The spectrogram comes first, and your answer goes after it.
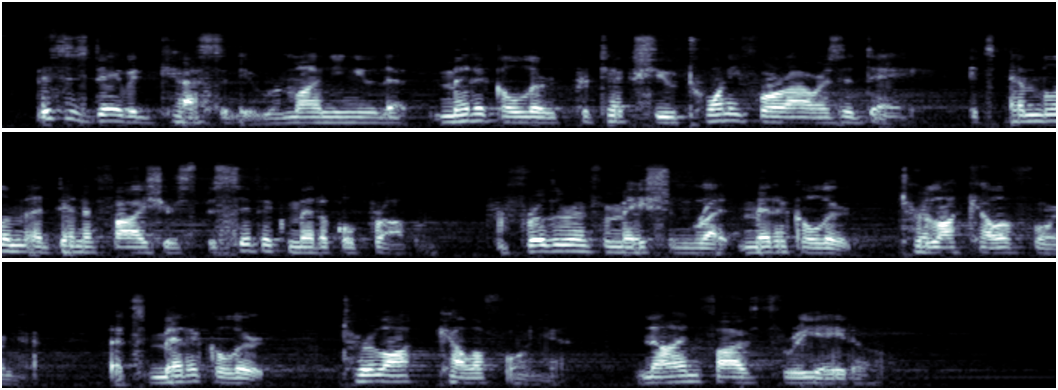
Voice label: Medic Alert Radio Spot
